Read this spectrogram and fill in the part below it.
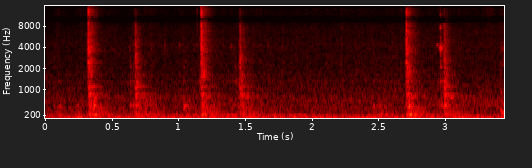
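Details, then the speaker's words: Starter solenoid, battery connected and wired to the switch, starter not yet installed: six or so unevenly spaced sharp clicks over a quiet hum; the solenoid pulls in fine. "could hear the solenoid clicking back there."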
